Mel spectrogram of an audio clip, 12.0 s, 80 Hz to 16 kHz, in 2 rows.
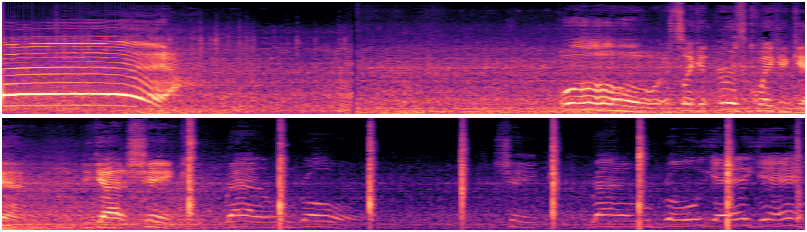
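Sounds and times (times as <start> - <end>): road noise: 0.0 - 12.0
truck engine rumble: 0.0 - 12.0
cab shaking: 4.2 - 12.0.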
